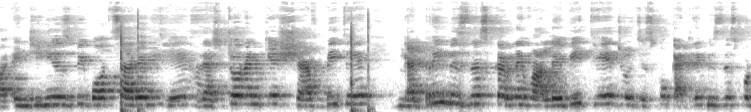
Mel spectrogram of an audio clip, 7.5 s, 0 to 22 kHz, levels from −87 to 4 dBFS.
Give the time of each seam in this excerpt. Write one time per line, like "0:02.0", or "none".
0:01.8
